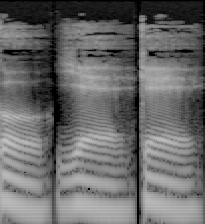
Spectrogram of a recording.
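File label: "koyeke", concatenated syllables; Affixing experiment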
